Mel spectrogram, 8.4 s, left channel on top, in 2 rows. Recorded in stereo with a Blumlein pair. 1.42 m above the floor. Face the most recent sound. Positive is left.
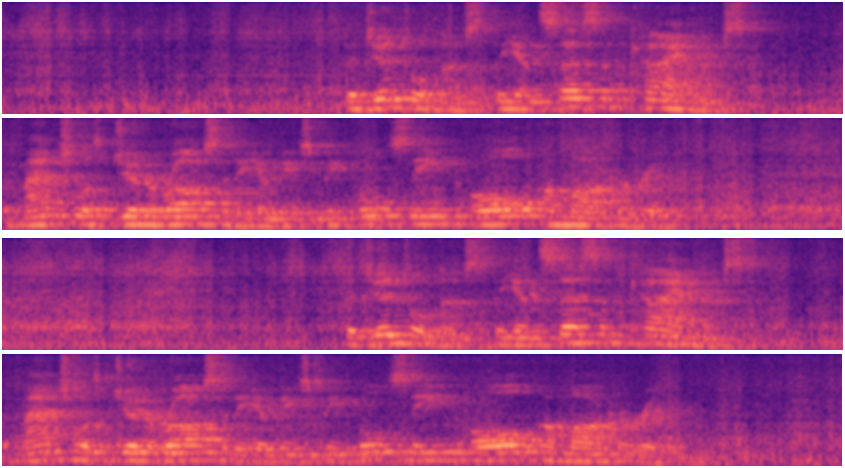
turn(degrees=-5)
